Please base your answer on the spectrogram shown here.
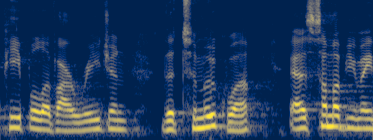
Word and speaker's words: Timucua: We honor the Temuka Seminole, Timucua, I keep mispronouncing that one, Seminole and all other native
